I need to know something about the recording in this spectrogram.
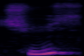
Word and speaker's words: Tschüss: Und es heißt Tschüss und nicht Tschüss. Das Tsch geht wie das englische Tsch, T-S-H, wie bei einer Dampflok. Und das Ü ist so ähnlich wie das Ui in Juice.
